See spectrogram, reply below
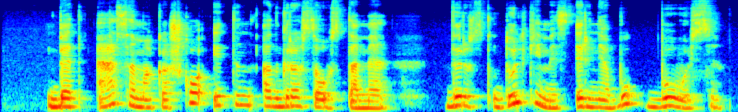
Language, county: Lithuanian, Marijampolė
